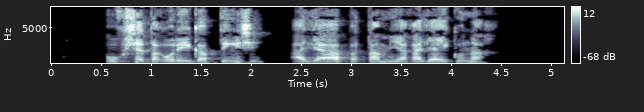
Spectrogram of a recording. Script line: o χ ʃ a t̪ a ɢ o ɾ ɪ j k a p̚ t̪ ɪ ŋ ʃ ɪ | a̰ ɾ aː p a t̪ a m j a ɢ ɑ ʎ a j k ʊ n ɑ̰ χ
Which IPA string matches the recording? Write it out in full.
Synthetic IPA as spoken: o χ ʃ a t̪ a ɢ o ɾ ɪ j k a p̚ t̪ ɪ ŋ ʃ ɪ | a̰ ʎ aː p a t̪ a m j a ɢ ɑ ʎ a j k ʊ n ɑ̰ χ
